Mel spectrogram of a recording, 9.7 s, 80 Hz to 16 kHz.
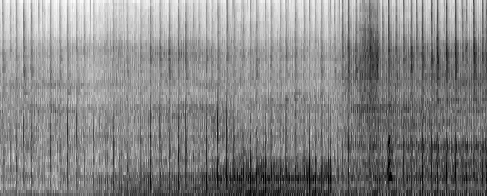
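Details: Suzuki QuadZilla LT500R two-stroke quad, carb swapped for a 40 mm Keihin, now easier to start: crisp, rapid popping at idle holding steady and even, rising slightly midway; idles cleanly and sounds healthy.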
